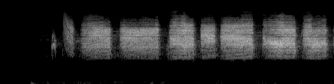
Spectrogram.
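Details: Common starling, Wittlich, Germany, 2017, uttering a steady series of loud, harsh, grating squawks, about eight in three seconds, evenly spaced with short gaps.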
